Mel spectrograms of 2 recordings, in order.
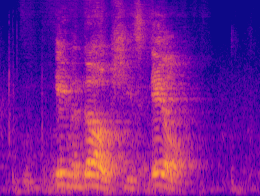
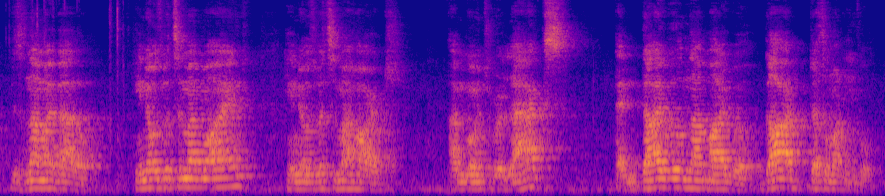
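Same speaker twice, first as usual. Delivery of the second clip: quiet, calm, trusting prayer, sinking softer as it goes; 7 semitones lower, 4 dB quieter than usual. Shown as a demonstration. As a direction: pray it softly, handing the burden over to God. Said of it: "Here's prayer. Ready?".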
